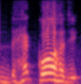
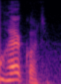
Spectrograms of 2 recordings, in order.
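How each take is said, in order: First: "recorde" stressed on the middle syllable, re-COR-de; loud, careful re-COR-de for "recorde"; correct stress. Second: "recorde" stressed on the first syllable, RÉ-cor-de; wrong stress. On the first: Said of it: "Eu devo dizer". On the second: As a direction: move the beat to RE in "recorde". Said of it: "e não recorde". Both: Shown as a demonstration.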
